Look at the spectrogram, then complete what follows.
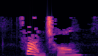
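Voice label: "赞成", Mandarin Chinese; chinese-flashcards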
